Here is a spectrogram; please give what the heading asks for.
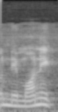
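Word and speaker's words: mnemonic: जो कोड्स है उनको निमोनिक कोड्स कहते हैं इसमें एम साइलेंट है और इसको पहा जाता है निमोनिक्स स्टार्ट का जो एम है यह साइलेंट है निमोनिक बल निमोनिक कोड्स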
